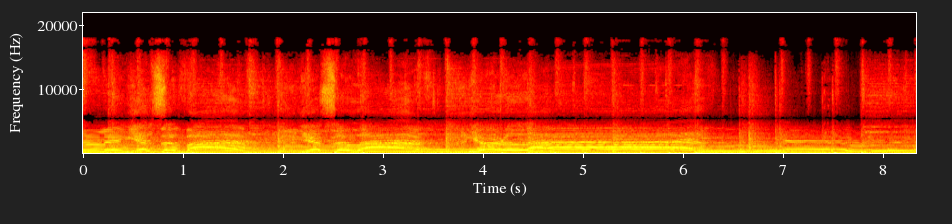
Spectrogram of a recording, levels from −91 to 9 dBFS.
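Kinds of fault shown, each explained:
Channel delay (comb filtering): One channel runs late by about a tenth of a millisecond, a few samples, and the two are summed. Shared content cancels at evenly spaced frequencies, the first notch near 5 kHz, so the sound turns hollow throughout.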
